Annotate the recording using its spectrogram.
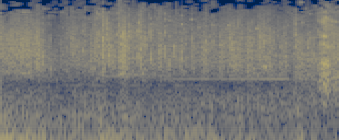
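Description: Flames roar and crackle close by.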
